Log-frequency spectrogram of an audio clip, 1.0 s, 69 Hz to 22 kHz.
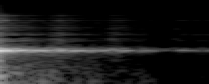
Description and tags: jillys sonar3
Sonar sound made with granulab from a sound from my mangled voices sample pack. Processed with cool edit 96. Shortened file length.
environmental-sounds-research, synthesis, sonar, jillys, granular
